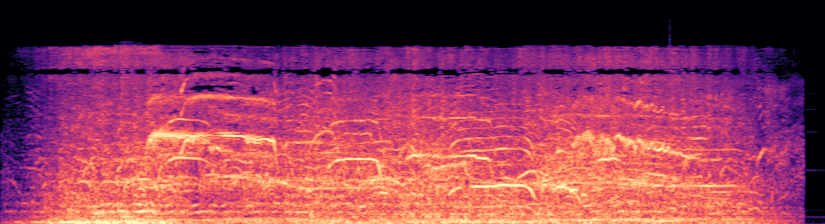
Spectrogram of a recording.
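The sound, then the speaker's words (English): A large crowd shouts and yells in a continuous, chaotic roar as a car is flipped over, with a woman's high-pitched screams rising repeatedly above the din for about twelve seconds before it cuts off. “The woman screaming is like while they're flipping the car.”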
